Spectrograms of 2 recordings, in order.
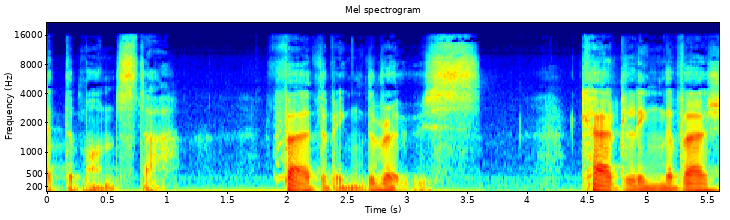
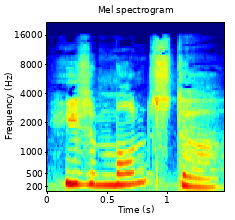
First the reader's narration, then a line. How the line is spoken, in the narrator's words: cried the little girl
